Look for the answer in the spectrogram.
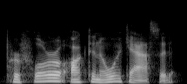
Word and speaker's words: perfluorooctanoic acid: In the late 1990s, attorney Robert Billott filed a lawsuit against DuPont alleging chemical waste, specifically perfluorooctanoic acid.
